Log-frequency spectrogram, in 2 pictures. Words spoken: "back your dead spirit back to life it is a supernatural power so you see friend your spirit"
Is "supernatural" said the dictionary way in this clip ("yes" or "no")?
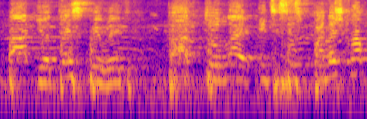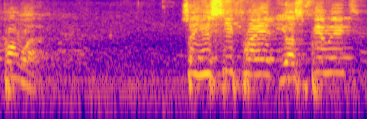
no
